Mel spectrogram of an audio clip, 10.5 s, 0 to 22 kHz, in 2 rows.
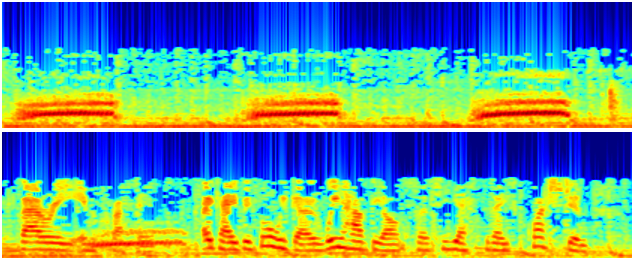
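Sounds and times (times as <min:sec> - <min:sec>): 
cat purring loudly: 0:00.0 - 0:01.2, 0:01.8 - 0:03.0, 0:03.8 - 0:07.0
speech: 0:05.4 - 0:10.4.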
